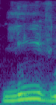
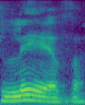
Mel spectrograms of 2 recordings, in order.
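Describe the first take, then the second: First: Live said with the long "ai" vowel, like "laiv"; wrong pronunciation. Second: Short i in live, like "liv"; correct pronunciation. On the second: (live با i کوتاه) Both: Shown as a demonstration. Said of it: "Live نیست".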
